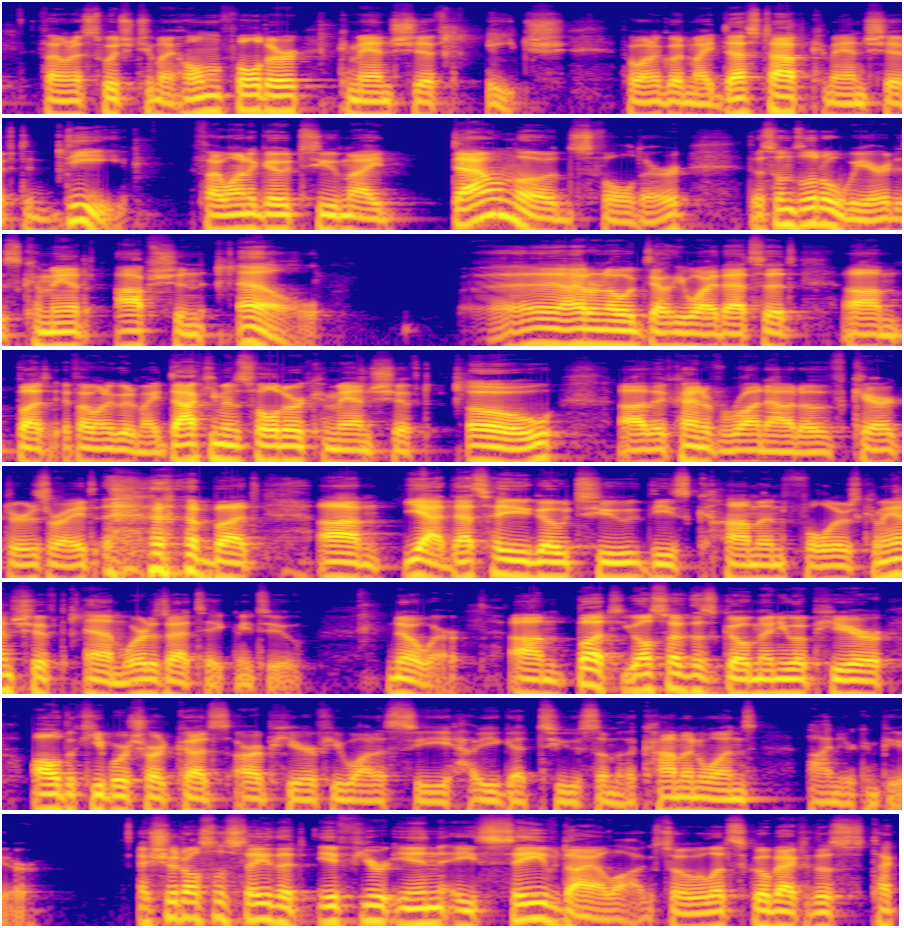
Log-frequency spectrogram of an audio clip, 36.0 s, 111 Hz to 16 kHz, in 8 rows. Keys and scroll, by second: 2.6 shift+super+h, 5.1 shift+super+d, 10.4 alt+super+l, 16.1 shift+super+o, 23.2 shift+super+m.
